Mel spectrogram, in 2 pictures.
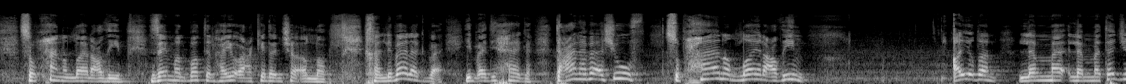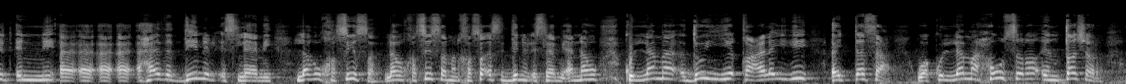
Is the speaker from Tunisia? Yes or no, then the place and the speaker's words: no; Upper Egypt, Egypt; عارفين لما امنا في الفلاحين وعندنا في الصعيد، ما هو كله فلاح بقى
